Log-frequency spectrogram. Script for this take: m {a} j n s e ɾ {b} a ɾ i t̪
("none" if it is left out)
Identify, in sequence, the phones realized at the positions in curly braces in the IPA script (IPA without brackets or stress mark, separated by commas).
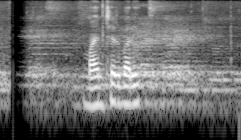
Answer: a, b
